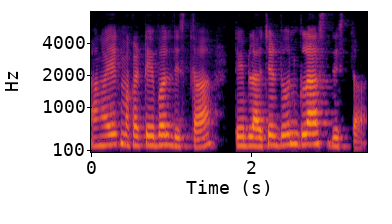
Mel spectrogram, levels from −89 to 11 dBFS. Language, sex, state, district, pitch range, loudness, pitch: Konkani, female, Goa, North and South Goa, 185-215 Hz, -19 LUFS, 200 Hz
